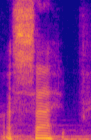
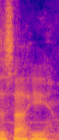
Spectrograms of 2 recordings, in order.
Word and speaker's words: Asahi: even more so so we are assad how do i pronounce that wait let me let me think about this all right i checked it up of how to pronounce it is asahi so i was alright thank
